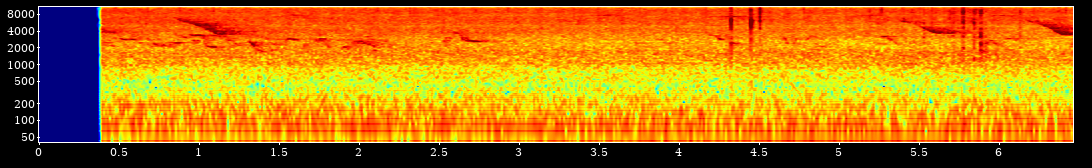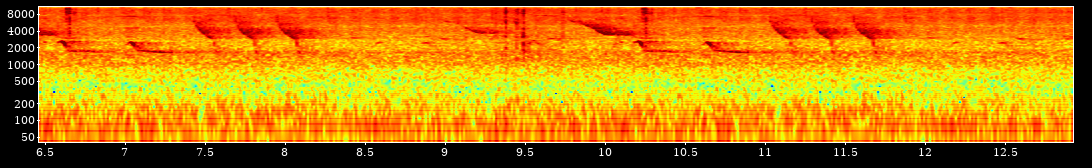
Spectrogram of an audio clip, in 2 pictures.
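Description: Outdoor ambience: a steady low rumble, with a bird repeating short, downward-sliding chirps in small groups every second or two.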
